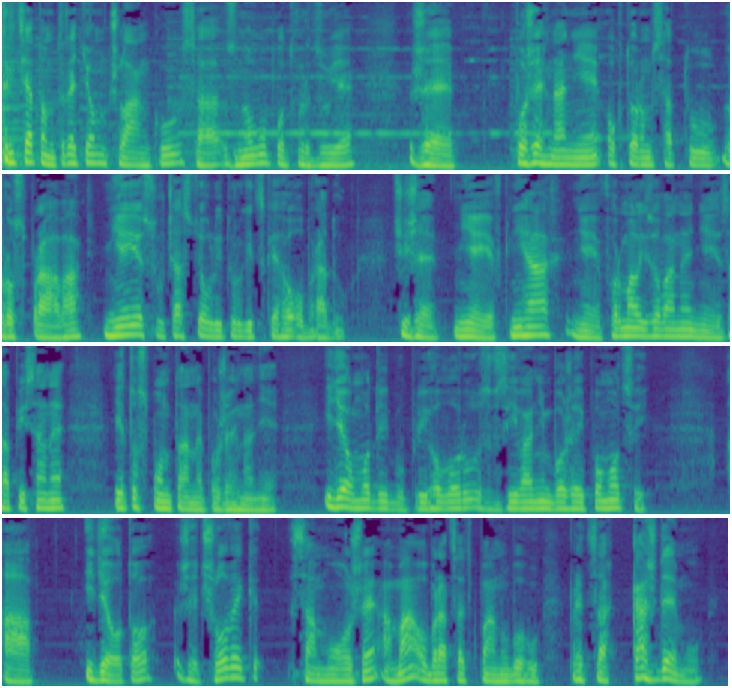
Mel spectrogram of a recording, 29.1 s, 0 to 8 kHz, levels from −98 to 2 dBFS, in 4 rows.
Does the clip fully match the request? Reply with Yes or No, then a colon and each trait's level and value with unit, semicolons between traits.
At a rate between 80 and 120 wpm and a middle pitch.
No: average, 115 wpm; low, 120 Hz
